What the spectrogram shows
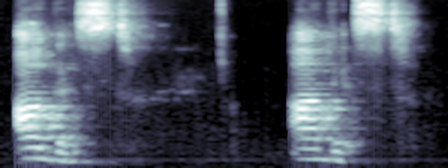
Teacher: Observa que nós escrevemos esse mês com a letra A, mas nós pronunciamos o início dessa palavra com o som de O, porque é a junção da letra A com a letra U.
